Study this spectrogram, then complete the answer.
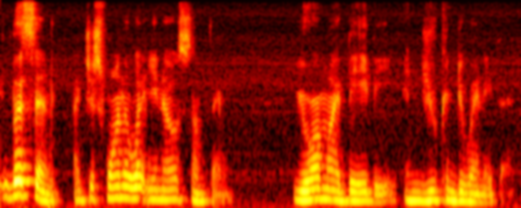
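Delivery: soft, slowing into a quiet reassurance; a mother quietly reassuring her grown daughter; tender mother. Retold or imitated. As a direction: comfort your child gently.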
